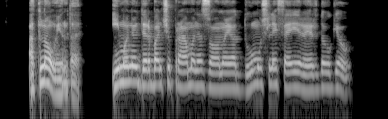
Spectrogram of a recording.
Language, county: Lithuanian, Vilnius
